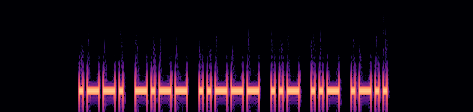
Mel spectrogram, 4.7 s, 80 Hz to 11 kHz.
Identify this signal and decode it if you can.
Morse code, heard as a keyed tone, about 31 wpm, 700 Hz. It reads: PY2UUL
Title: DXCC-100 Call Signs - 6 Characters - 30wpm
